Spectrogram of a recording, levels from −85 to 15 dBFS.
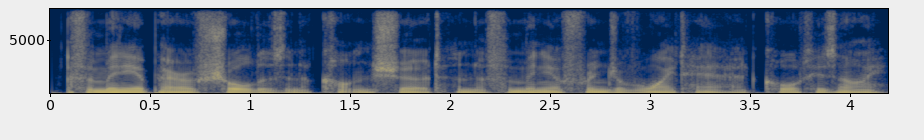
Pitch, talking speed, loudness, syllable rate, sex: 90 Hz, 285 wpm, -19 LUFS, 7.0 syllables/s, male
